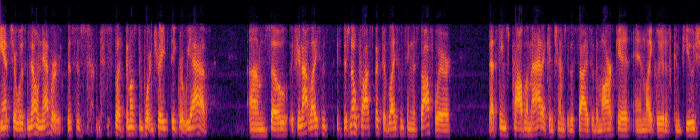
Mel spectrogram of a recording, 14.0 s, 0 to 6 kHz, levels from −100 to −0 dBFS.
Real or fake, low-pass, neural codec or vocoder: fake; 5.4 kHz; vocoder, 44.1 kHz, 128 mel bands every 512 samples, BigVGAN v2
